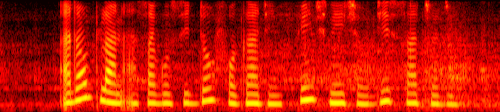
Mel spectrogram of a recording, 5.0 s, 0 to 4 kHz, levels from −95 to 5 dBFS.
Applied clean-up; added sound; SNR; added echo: none; Wood; 19 dB; none.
